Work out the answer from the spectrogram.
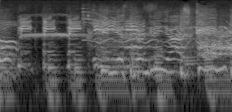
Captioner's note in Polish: Pik, pik, pik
